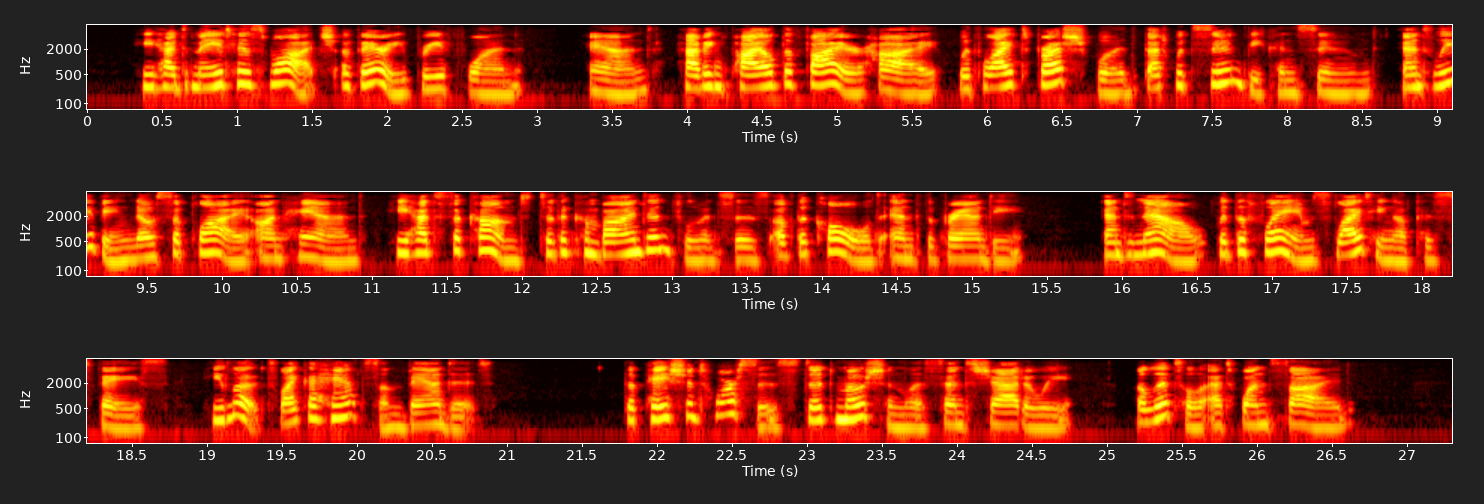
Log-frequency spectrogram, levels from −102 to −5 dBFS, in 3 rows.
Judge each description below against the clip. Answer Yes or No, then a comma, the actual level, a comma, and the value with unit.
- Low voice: No, high, 230 Hz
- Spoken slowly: No, average, 155 wpm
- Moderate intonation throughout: No, wide, 7.1 semitones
